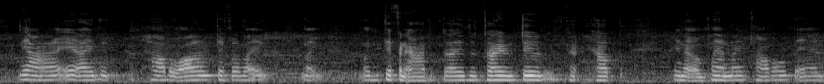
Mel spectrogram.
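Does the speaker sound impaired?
Yes: deafness; mix of speech and sign growing up, signs with family.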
